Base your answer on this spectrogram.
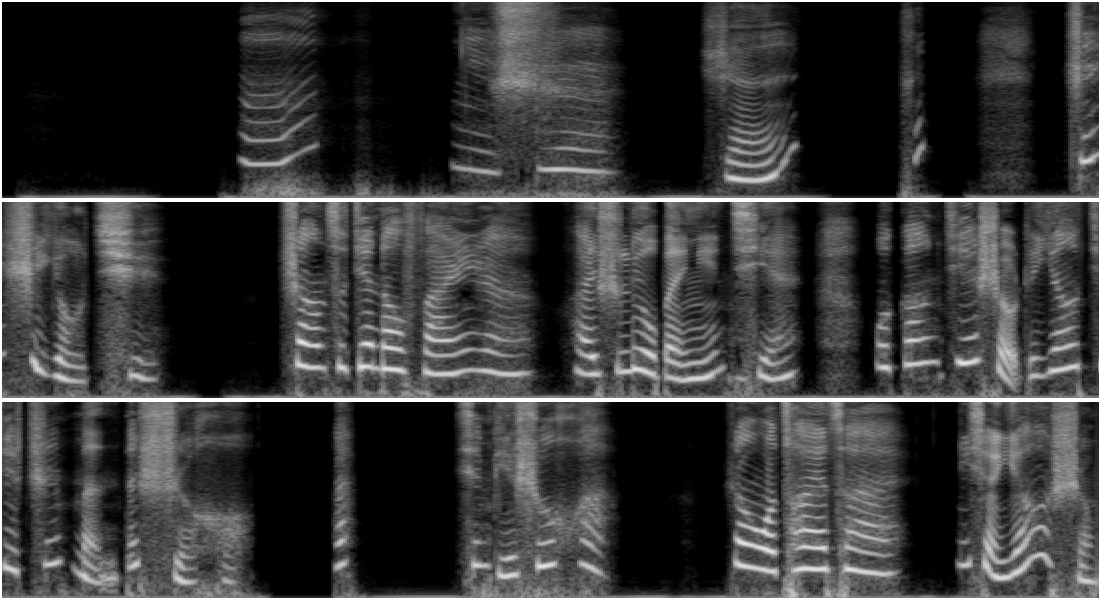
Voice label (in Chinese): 妖精台词配音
